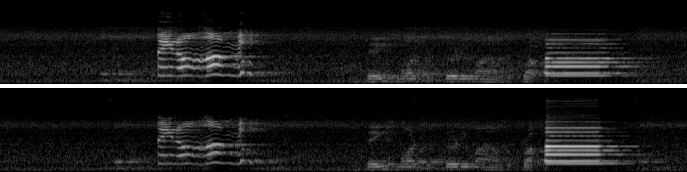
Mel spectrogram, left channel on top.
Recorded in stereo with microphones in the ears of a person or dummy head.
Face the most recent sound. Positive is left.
turn(degrees=-70)  # may be behind; listen again after turning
